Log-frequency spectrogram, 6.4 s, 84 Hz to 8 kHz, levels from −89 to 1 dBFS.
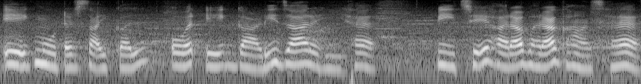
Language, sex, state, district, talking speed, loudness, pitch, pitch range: Hindi, female, Punjab, Pathankot, 120 wpm, -17 LUFS, 225 Hz, 205-240 Hz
